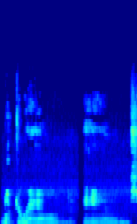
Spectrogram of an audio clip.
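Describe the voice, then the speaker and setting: Guy running a tabletop rpg, raspy fry in his voice, talks slow and dramatic, host. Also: mid-range voice, darkish tone, poor audio. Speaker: host and game master. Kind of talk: narrating a tabletop role-playing game.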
